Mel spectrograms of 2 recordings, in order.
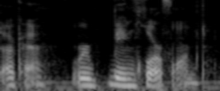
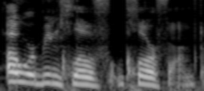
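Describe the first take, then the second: First: Much softer, dry repeat of "chloroformed"; quiet deadpan. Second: Said in the usual way. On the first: Real, not acted. Reader repeats the line to herself, softer and deadpan. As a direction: mutter it again, deadpan.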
